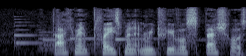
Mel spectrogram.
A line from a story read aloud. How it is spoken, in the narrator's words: Frida says in a hurt tone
